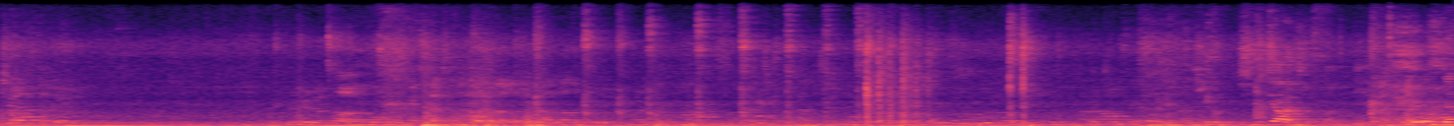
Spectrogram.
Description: The noise of a cafe. There is no code.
